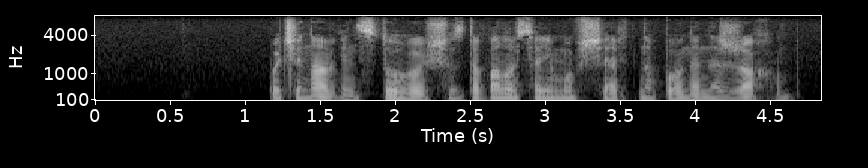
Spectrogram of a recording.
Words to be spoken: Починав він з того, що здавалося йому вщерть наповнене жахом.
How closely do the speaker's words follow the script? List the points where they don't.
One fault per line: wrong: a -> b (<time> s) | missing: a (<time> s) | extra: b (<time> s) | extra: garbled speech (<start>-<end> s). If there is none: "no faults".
no faults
